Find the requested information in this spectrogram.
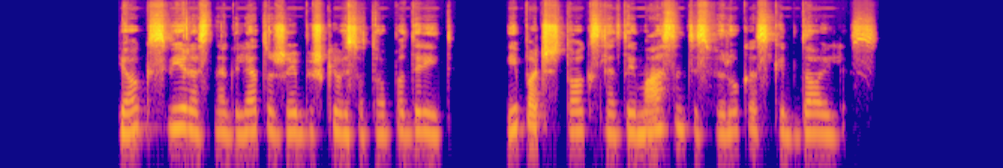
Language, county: Lithuanian, Klaipėda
